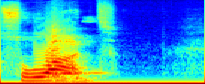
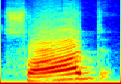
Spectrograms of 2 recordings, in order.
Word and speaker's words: ص: Sad, the letter Sad, it is Sad, not Suad. It is Sad, not Suad. Such as, إِنَّ اللَّهَ مَعَ الصَّابِرِينَ وَاصْبِرْ وَمَا صَبْرُكَ إِلَّا بِاللَّهِ وَأَقِمِ الصَّلَاةَ طَرَفَيِ النَّهَارِ وَأَقِمِ الصَّلَاةَ طَرَفَيِ النَّهَارِ الصَّلَاةَ. So the proper pronunciation of the Sad is Sad.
